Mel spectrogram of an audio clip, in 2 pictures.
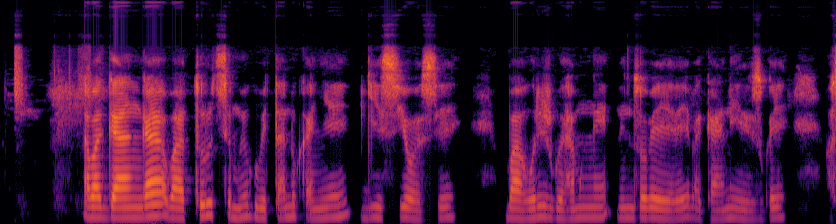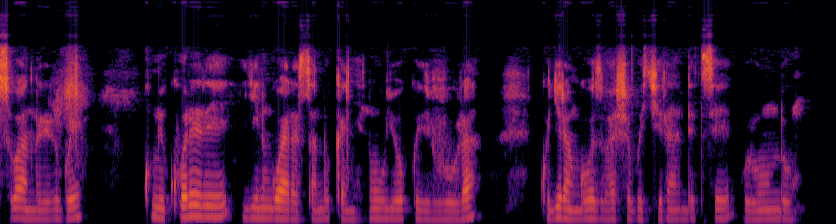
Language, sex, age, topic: Kinyarwanda, male, 18-24, health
